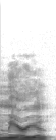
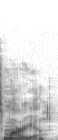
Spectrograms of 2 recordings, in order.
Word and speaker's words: Mario: Because some people say Mario. – Yeah, exactly. – No, it's Mario. – It's Mario. Mm-hmm. Okay. Mario Van Peebles. – Mm-hmm. – What was another famous Mario? – The singer, Mario.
